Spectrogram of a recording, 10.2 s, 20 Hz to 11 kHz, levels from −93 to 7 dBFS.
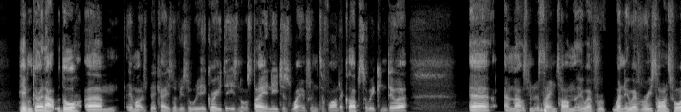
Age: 20-39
